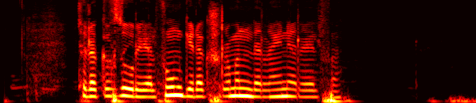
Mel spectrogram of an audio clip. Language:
Armenian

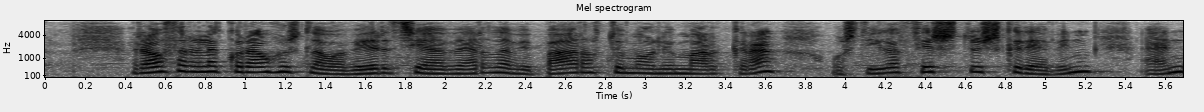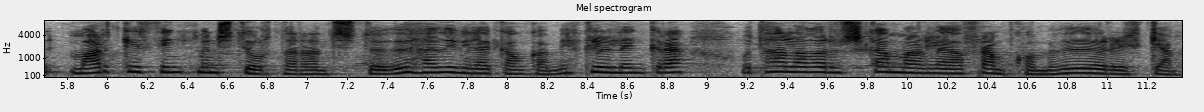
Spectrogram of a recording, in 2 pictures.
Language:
Icelandic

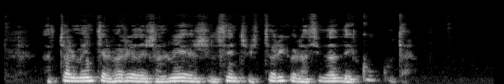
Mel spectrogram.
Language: Spanish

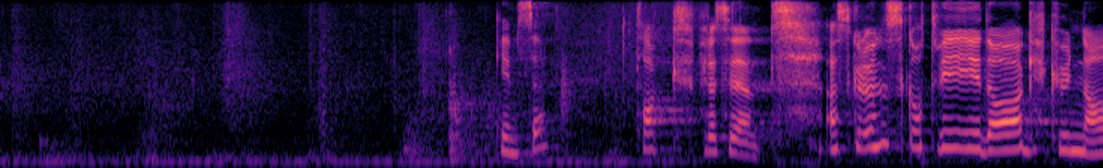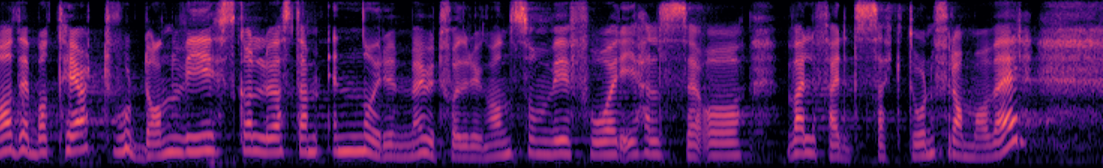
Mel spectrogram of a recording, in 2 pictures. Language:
Norwegian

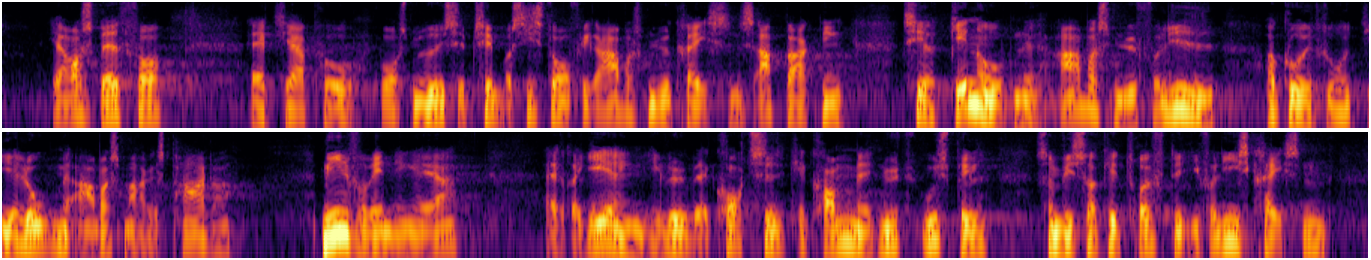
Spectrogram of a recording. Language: Danish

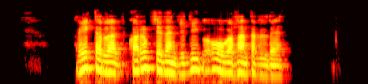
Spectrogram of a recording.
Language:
Uzbek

